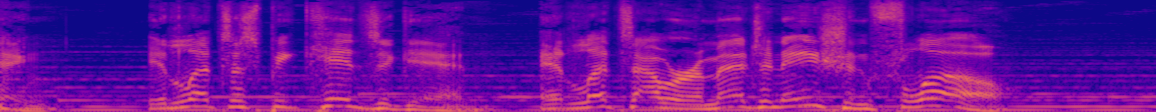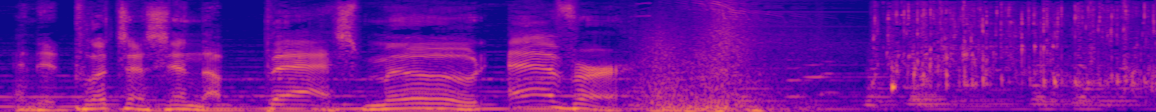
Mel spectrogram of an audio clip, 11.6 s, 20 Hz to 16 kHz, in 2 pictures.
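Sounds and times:
speech: 0.8 - 5.1, 5.8 - 9.5
beverage pouring into a cup: 10.1 - 11.5.

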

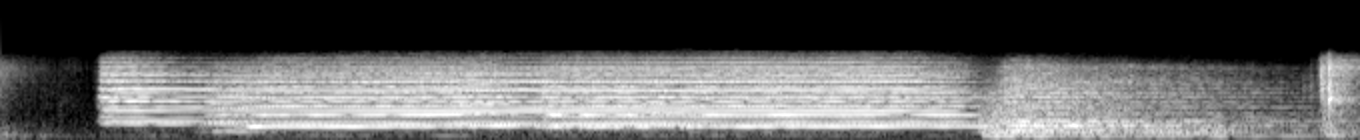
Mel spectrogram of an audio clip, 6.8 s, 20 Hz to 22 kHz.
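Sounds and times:
steady held musical chord: 0.5 - 6.6.

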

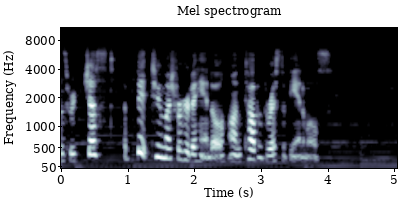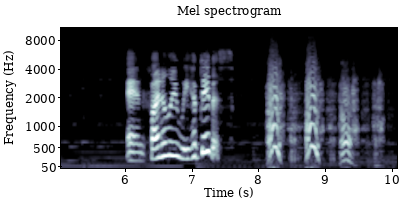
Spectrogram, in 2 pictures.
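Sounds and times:
speech: 0.0 - 4.1, 6.0 - 8.3, 9.2 - 9.6
adult purebred German Shepherd dog barking: 8.1 - 10.0.

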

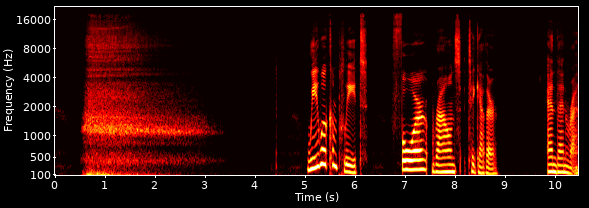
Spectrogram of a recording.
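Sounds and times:
breathy whoosh of air breathed in through the nose and out through the mouth: 0.0 - 3.4
speech: 5.0 - 8.9, 9.8 - 10.4.

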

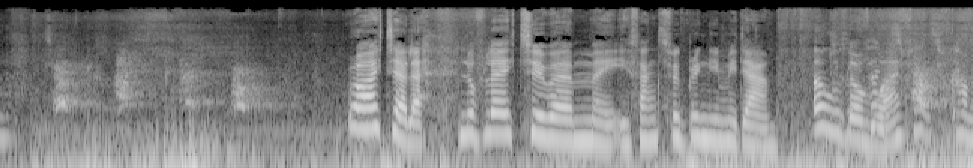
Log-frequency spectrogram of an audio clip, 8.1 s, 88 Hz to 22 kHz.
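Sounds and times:
dogs yapping: 0.4 - 2.5
speech: 2.9 - 8.0.

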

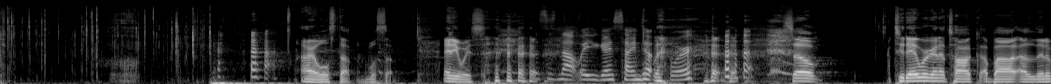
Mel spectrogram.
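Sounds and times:
crinkling and crackling while someone eats fruit snacks: 0.0 - 3.5, 8.5 - 9.0
speech: 3.0 - 8.3, 9.0 - 10.5
laughter: 4.8 - 5.7, 6.6 - 8.0.

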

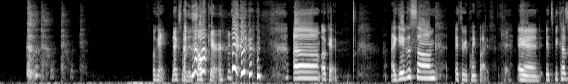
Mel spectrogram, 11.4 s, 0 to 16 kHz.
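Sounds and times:
harsh coughing: 0.5 - 1.8
speech: 3.0 - 11.3.

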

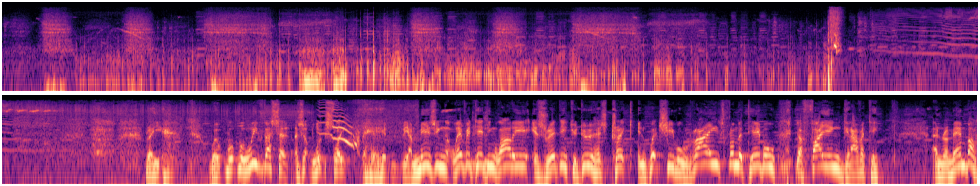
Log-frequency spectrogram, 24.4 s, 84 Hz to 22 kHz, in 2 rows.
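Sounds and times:
balloon being blown up and twisted into a dog shape, rubbery squeaks: 0.6 - 18.0
balloon sharp snap: 10.3 - 10.6, 11.2 - 17.3
speech: 14.0 - 24.3.

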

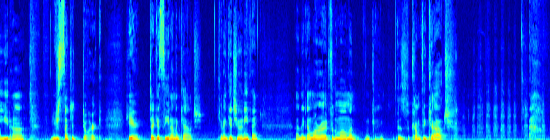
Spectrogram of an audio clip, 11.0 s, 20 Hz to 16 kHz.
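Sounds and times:
speech: 0.0 - 9.2
dog panting: 9.1 - 10.9.

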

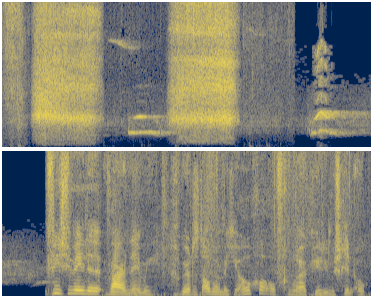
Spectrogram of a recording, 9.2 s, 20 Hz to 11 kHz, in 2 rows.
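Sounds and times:
little owl parent giving long harsh hissing calls to its young: 0.3 - 3.1, 3.8 - 4.6
little owl giving short rising whistled notes: 0.7 - 3.0, 3.8 - 5.2
speech: 5.2 - 9.2.

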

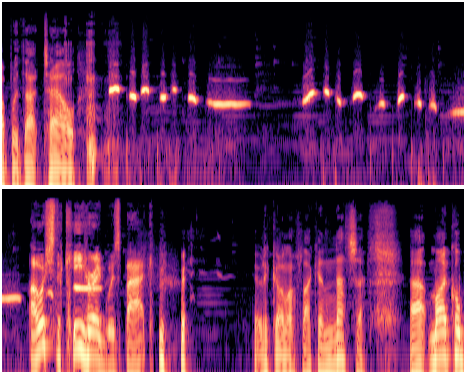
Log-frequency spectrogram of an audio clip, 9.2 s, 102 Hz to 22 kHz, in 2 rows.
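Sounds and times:
speech: 0.0 - 1.1, 4.9 - 6.6, 7.2 - 9.2
person whistling a quick bouncy tune: 0.9 - 4.9.

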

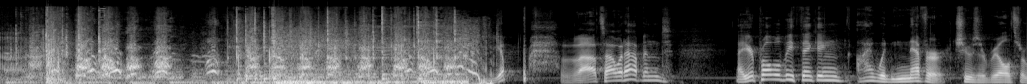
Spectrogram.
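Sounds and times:
several dogs barking: 0.2 - 5.0
speech: 5.8 - 10.2.

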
